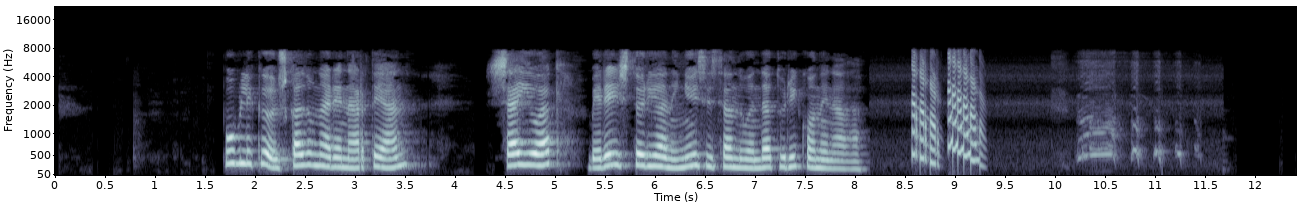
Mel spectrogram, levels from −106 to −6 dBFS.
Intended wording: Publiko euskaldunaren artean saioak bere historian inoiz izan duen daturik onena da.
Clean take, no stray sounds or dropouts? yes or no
no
